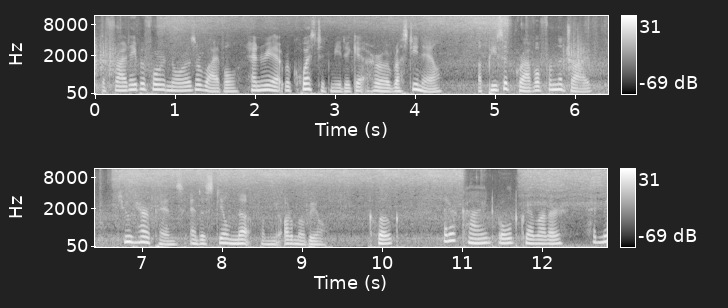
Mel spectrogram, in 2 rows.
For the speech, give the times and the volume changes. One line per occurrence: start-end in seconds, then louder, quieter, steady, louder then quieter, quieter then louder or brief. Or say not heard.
0.0-12.7 steady.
